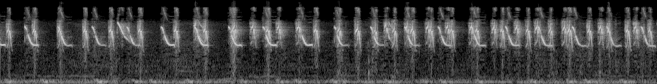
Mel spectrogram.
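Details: Prenjak lumut tailorbird lure call for attracting birds: quick high chirps, each ending in a short downward-sweeping tail, repeated about three times a second in an uneven, energetic run.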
